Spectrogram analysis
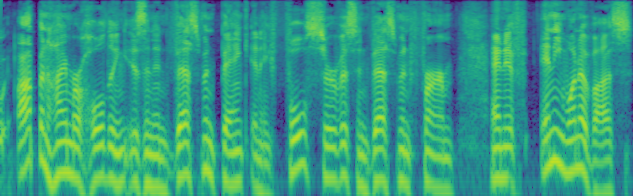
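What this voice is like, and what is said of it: Usual voice. Nothing is said of it.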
